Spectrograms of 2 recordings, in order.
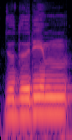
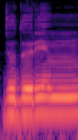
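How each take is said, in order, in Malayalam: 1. ഈ വാക്ക് m ശബ്ദത്തിലാണ് അവസാനിക്കുന്നത്. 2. ഈ വാക്ക് m ശബ്ദത്തിലാണ് അവസാനിക്കുന്നത്.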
